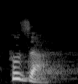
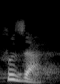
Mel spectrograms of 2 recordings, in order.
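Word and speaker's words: Goedzak: 후사크라고 읽지는 마세요. 너무나도 한국스러운 발음인 것 같습니다. 후작, 알겠죠? 후작 되겠습니다.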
